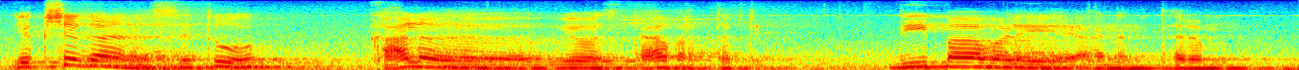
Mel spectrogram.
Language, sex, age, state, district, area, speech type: Sanskrit, male, 18-30, Karnataka, Bangalore Urban, urban, spontaneous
